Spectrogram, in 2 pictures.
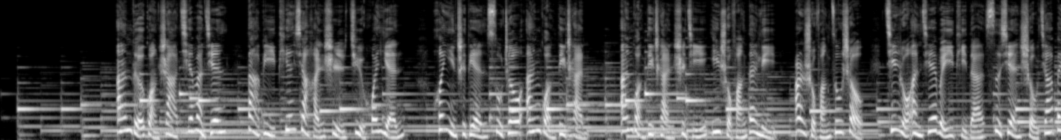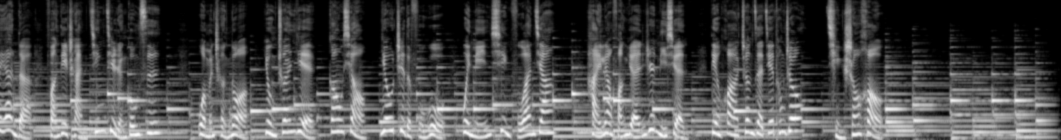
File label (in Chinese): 女 彩铃; 宿州安广地产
